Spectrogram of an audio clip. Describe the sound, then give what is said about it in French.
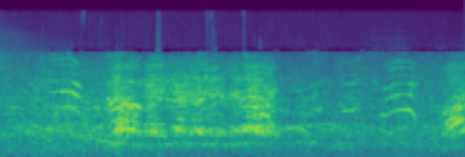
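Protest marchers chanting slogans: a crowd of many voices shouts in rhythmic bursts that swell and recede repeatedly, over a steady bed of crowd hubbub. “Et de nouveau, des cortèges arrivent, des slogans se font entendre.”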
